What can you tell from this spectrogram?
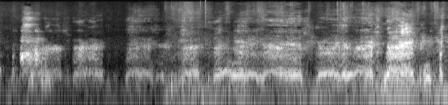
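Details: Standard Bull Terrier and American Bulldog indoors, a dog growling in a long, rough, rumbling stream with short pauses. It swells louder toward the end, and room noise sits underneath.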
